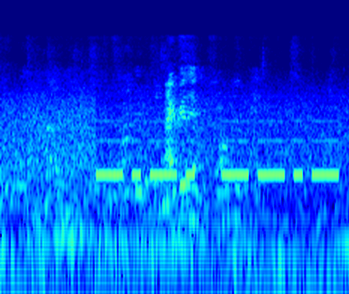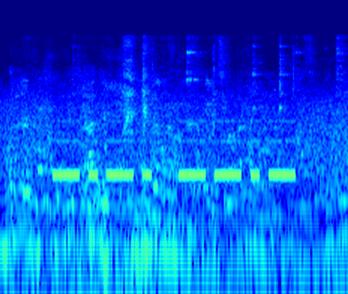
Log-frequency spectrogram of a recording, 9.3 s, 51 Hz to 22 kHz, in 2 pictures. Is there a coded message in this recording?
Yes: Morse code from 1.2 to 8.6 s, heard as a keyed tone, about 10 wpm, 600 Hz, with radio static and the noise of a crowd indoors. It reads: CQ CQ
